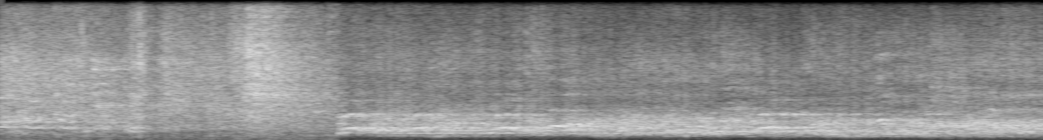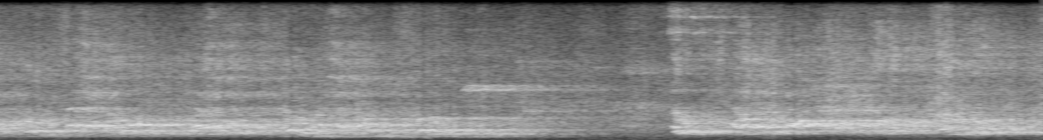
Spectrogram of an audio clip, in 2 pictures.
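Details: Hewie, a very large super XXL pit bull kept as a pet in Indonesia, barks in loud, dense, sustained bursts lasting several seconds, broken by a short quieter gap, with a little human speech and applause sounds around it.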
